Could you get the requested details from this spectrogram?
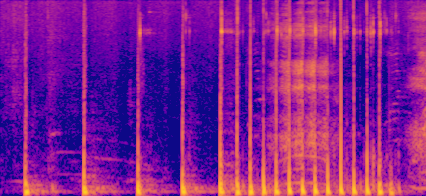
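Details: Ruffed Grouse drumming, the male's mating display from a log in the woods, sounding like a motorcycle starting up: deep, muffled thumps, slow at first and then quickening into a rapid roll.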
